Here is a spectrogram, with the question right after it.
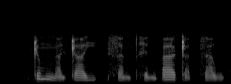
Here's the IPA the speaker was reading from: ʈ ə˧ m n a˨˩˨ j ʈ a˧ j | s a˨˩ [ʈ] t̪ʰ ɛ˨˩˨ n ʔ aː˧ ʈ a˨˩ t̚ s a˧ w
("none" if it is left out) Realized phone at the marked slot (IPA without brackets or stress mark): n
